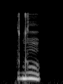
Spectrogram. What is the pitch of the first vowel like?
falling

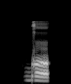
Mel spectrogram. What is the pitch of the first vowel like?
low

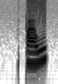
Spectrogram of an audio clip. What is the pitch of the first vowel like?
rising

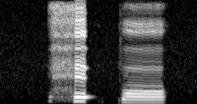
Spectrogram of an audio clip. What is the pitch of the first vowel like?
high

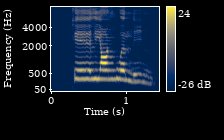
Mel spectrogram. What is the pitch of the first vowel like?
high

